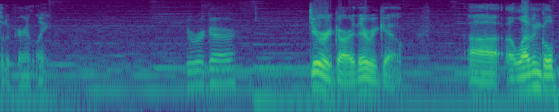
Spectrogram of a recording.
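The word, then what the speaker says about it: Duergar: From the from the goblins and I forgot their name because I can't pronounce it apparently. Duragar? Duragar, there we go.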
